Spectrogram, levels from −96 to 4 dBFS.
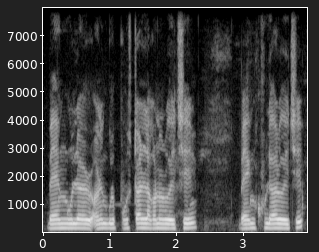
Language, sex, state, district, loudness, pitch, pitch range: Bengali, male, West Bengal, Cooch Behar, -13 LUFS, 155 Hz, 150-160 Hz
